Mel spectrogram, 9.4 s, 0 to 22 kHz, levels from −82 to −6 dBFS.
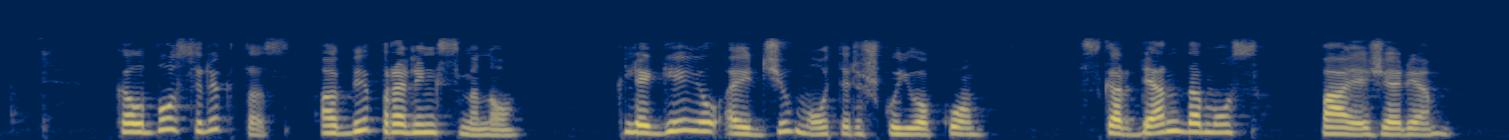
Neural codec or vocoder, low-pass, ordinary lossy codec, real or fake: none; 7.2 kHz; MP3, 96 kbps; real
